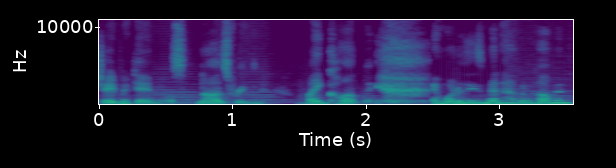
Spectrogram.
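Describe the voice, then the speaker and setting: Lively intonation runs through the very fast speech, with music in the background. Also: woman. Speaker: book youtuber. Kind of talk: casual talk to camera. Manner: fast, chatty.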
